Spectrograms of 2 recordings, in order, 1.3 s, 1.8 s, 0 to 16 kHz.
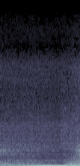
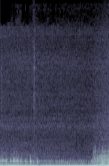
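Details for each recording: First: Ford Focus ST with a new K03 replacement turbo, cold, free-revved in neutral with no load: a faint steady whistle rises over the engine as it spools. It is a sound never heard on the other car, with no leak hiss; normal turbo spool. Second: Ford Focus ST, old turbo before K03 replacement: engine revs rise and fall with a light metallic clatter. The rattle comes from the wastegate flapper, which doesn't seat fully, causing power loss.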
